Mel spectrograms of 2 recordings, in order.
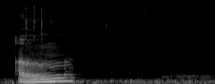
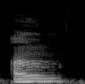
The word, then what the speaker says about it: Om: It is not always pronounced like home, but not a coincidence that it can be.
